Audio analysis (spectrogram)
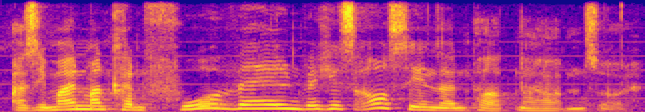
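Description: A woman's voice: medium pitch, very animated, warm tone, natural voice. A woman playing a wry middle-aged detective. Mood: teasing, probing. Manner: ironic, needling, quick to tease. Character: wry, probing married woman police detective. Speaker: detective chief inspector. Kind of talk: radio crime drama acting.

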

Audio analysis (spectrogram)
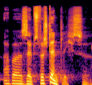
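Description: An actor playing a proud, eccentric English gentleman inventor in a German radio drama, polite but cutting and excitable. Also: mid-range voice, measured pace, slightly rough. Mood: defiant, cutting.

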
